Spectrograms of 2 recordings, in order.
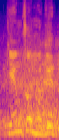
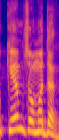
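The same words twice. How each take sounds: First: "મગર" said as magar, the dropped-r American "mother"; "કેમ છો મગર?" with "મગર" for mother, American-style; Americanised mother. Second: "મધર" said clearly with dh as madhar; "કેમ છો મધર?" with a clear "મધર"; proper mother. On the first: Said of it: "આવતા વેત મને એણે મગર કીધું". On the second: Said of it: "મધર કીધું". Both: Retold or imitated.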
